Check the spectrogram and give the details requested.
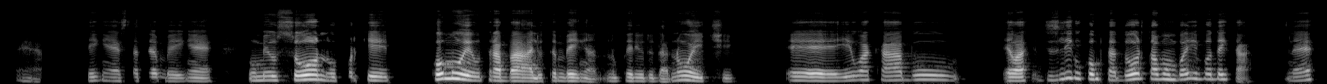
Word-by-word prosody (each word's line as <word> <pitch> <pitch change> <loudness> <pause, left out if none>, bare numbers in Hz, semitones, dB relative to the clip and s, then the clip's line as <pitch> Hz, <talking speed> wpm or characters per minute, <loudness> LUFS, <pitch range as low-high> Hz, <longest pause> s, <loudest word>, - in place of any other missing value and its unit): É. 150 - -23 0.5
Tem 175 +1 -12
essa 160 +1 -12
também, 155 -3 -9
é. 150 0 -6 0.3
O - - -9
meu 190 +1 -2
sono 205 -2 +5
porque, 185 -2 -3 0.4
como 260 +2 +8
eu 195 -5 +6
trabalho 165 -5 +2
também 160 -2 -2
a 125 - -11
no 155 -1 -14
período 155 -2 -6
da 130 -3 -9
noite, 165 -6 -2 0.5
eh, 170 -3 +1
eu 195 +4 -5
acabo, 210 +1 -4 0.4
ela 170 0 +3 0.2
desligo 250 +9 -5
o - - -15
computador, 240 0 +1
tomo 240 -2 -1
um 225 - -1
banho 235 +4 -2
e - - -4
vou 245 -1 -5
deitar, 235 0 -6 0.3
né. 190 +6 -7
185 Hz, 145 wpm, -20 LUFS, 160-215 Hz, 0.5 s, como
